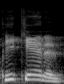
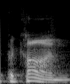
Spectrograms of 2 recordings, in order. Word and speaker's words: pecan: One of the almond ones is correct, but pecan versus pecan, that's just like a preference thing, right? I think you could say it either way.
